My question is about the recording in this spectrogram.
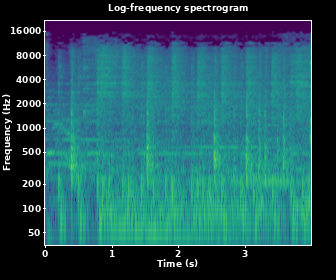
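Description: Metal drumming on a full drum kit: a rapid, even run of double-bass-drum strokes with snare and cymbals, over a backing track.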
